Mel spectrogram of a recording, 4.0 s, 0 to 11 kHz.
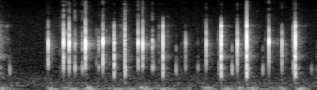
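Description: Fingertips of both hands type on a purple Xinmeng M71 mechanical keyboard with PBT keycaps. After a quiet half second, about 19 separate key presses follow as short, bright, dry clacks with almost no ring.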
